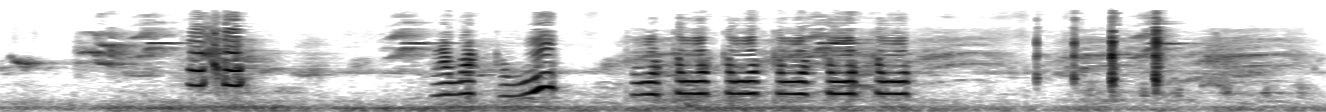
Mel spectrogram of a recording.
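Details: Male rose-ringed parakeet from Pakistan talking in Urdu or Hindi: rising speech-like syllables, then a rapid string of six even, buzzy harmonic notes, followed by sharp clicks and chatter over a low hum.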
